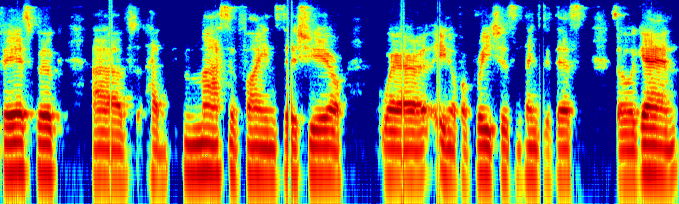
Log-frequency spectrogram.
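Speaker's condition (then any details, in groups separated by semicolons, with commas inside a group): No condition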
